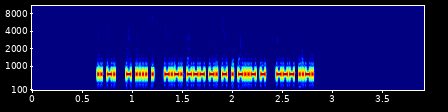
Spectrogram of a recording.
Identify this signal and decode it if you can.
Morse code, heard as a keyed tone, about 77 wpm, 700 Hz. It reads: IN THE CONTEXT OF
